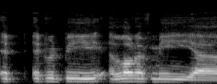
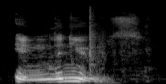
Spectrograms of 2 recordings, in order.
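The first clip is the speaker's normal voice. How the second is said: lowered, deep, weighty voice. Asked by the host to introduce the show segment: low voice. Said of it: "You have to do it with a low voice".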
